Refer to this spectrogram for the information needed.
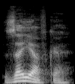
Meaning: application, claim, request, demand
- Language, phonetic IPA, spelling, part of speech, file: Russian, [zɐˈjafkə], заявка, noun, Ru-заявка.ogg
